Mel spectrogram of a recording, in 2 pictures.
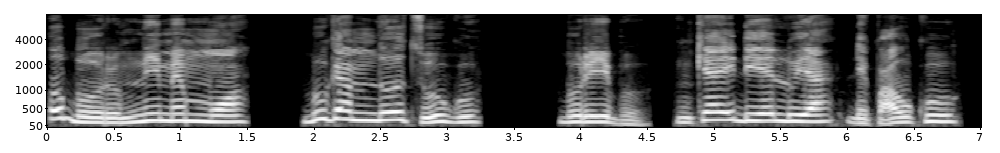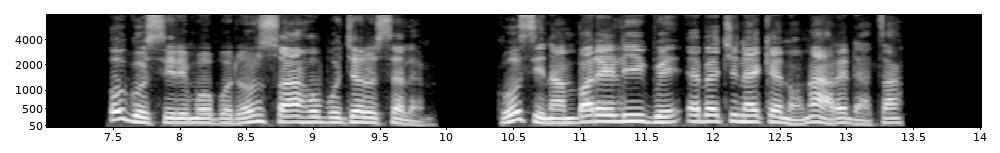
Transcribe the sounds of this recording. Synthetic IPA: o˦bu˨ɾu˨m̩˦ni˦me˦m̩˦mʊ˦ɔ˦ | bu˦ɡa˦m̩˦no˦tu˨u˦ɡʷu˦ | bu˨ɾi˨bṵ˨ | ŋ̩˨ke˦ɪ˦dɪ˦e˦lu˦ja˦dɪ˨kʷa˨u˦kʷuː˦ | o˦ɡo˨si˨ɾi˨m̩˨o˨bo˨do˨n̩˦sɔ˦a˦ɦʊ˦bʊ˨d͡ʒe˦ɾu˦sa˦lḛ˨m̩˨ | ko˦si˨na˨m̩˨ba˦ɾe˦li˦ɡʷe˦ʔe˦be˦t͡ʃi˦ne˦ke˦nɔ̰˨na˨ɾɪ˦da̰˨ta˦

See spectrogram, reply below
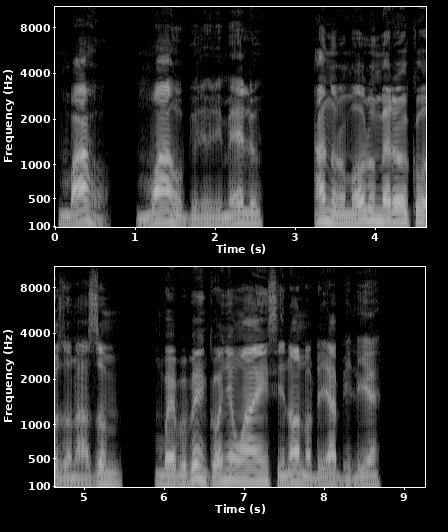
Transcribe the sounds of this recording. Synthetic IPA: ŋ͡m̩˨ɡ͡ba˦a˦ɦʊ̰˨ | m̩˨mʊ˦a˦ɦʊ˨bi˨ɾi˨ɾi˨m˦e˦lu˦ | a˦nʊ˨ɾʊ˨m̩˦o˦ɾu˦me˦ɾo˦ko˦˨zɔ˨na˨zʊ˦m̩˦ | ŋ͡m̩˨ɡ͡be˨bu˨be˦ŋ̩˨k̬o˦ɲe˦ŋʷa˨ɲɪ˦si˨nɔ˦nɔ˨dʊ˨ja˦bi˨li˦e˦

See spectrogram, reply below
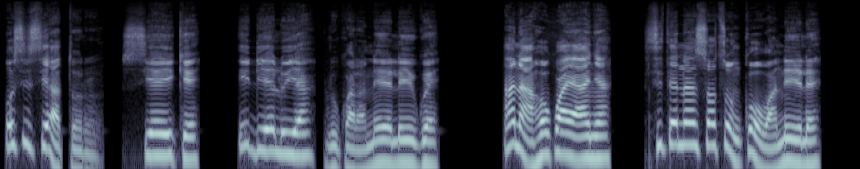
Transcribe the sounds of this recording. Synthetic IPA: o˦si˦si˦a˨tʊ̰˨ɾʊ̰˨ | si˦e˦i˦ke˦ | i˦dɪ˨e˦lu˦ja˦ɾu˨kʷa˨ɾa̰˨neː˦le˦i˦ɡʷe˦ | a˦na˨a˨ɦʊ˦kʷa˦ɣa˦a˦ɲa˦ | si˦t̬e˦na˨n̩˦sɔ˦tʊ˦ŋ̩˨kʊ˦˨wa˨niː˦le˦

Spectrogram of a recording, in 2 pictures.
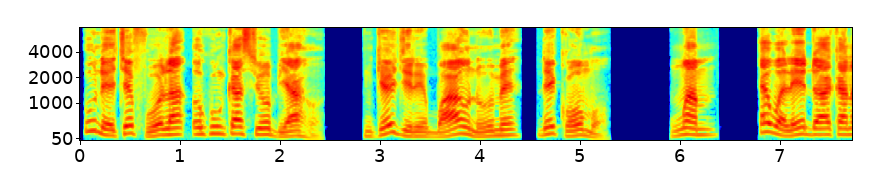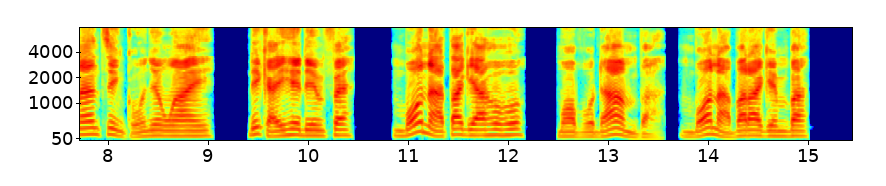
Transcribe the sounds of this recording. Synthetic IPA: u˦ne˨t͡ʃe˦fu˨o˦la˦o˦kʷu˦ŋ̩˦ka˦si˦o˦bi˨a˦ɦʊ̰˨ | ŋ̩˨ke˦d͡ʒi˨ɾi˨ɡ͡ba˨a˦ʊ˦nu˨u˦me˦dɪ˦kʊ˦ʊ˦mʊ̰˨ | ŋʷa˦m̩˦ | e˦wʷe˨lɪ˨˦ɪ˦dʊ˦a˦ka˦na˨n̩˦tɪ˦ŋ̩˨ko˦ɲe˦ŋʷa˦ɲɪ˦ | dɪ˦ka˨i˦ɦe˦dɪ˨m̩˦fe˦ | m̩˨ɡ͡bɔ˦na˨a˨ta˦ɡɪ˦a˦ɦʊ˦ɦʊ˦ | m˨ɔ˨bʊ˨da˦m̩˨ba̰˨m̩˨ɡ͡bɔ˦na˨a˨ba˦ɾa˦ɡɪ˦m̩˦ba˦

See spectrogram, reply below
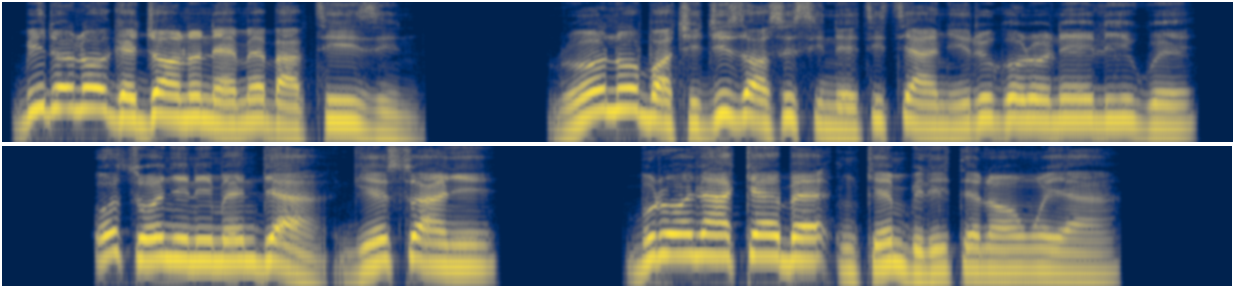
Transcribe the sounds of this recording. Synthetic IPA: bi˦do˦no˦ɡe˨d͡ʒɔ˦˨nʊ˦ne˨me˦ba˨b̚ti˦zḭ˨n̩˨ | ɾu˨o˦nu˦bɔ˨t͡ʃɪ˨d͡ʒi˦s̬ɔ˨s̬i˦si˨ne˨ti˦ti˦a˨ɲɪ˦ɾu˦ɡo˦ɾo˦ne˦li˦ɡʷe˦ | o˦tu˨o˦ɲe˦ni˦me˦n̩˦dɪ˦a̰˨ɡɪ˨e˦su˦a˨ɲɪ˦ | bʊ˦ɾo˦ɲe˦a˦ke˦be˦ŋ̩˨ke˦m̩˦bi˨li˦te˦nɔ˦ŋʷʊ˦ja˦

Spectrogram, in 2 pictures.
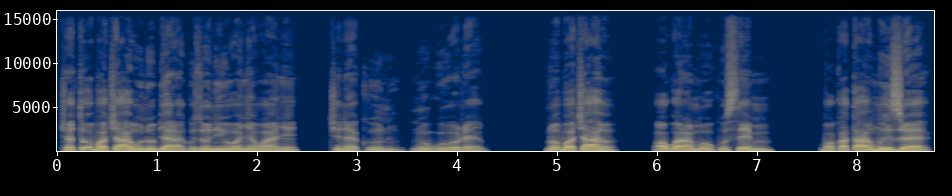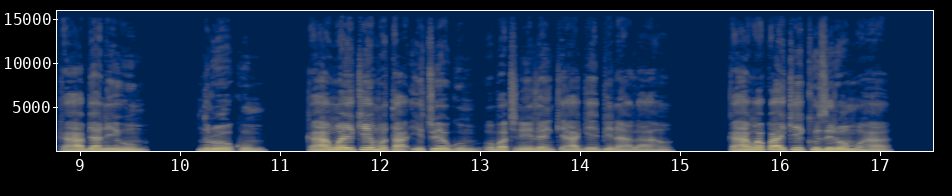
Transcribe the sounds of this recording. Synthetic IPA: t͡ʃe˨tʊ˦bɔ˨t͡ʃɪ˨˦a˦ɦʊ˨u˦nu˨bja˨ɾa˨ɡu˨zo˦ni˦ɦu˦o˦ɲe˦ŋʷa˨ɲɪ˦ | t͡ʃi˦ne˦kuu˦nṵ˨nu˦ɡʷu˦ɦʊ˦ɾḛ˨b | nʊ˦bɔ˨t͡ʃa˦ɦʊ̰˨ | ɔ˦ɡʷa˨ɾa˨m̩˦o˦kʷu˦sɪ˦m̩˦ | k͡pɔ˨kɔ˦ta˦ʊ˦mʊ˦i˦zre˨lka˨ɦa˦bja˦ni˦ɦu˦m̩˦ | nʊ˦ɾo˦kʷu˦m̩˦ | ka˨ɦa˦ŋʷe˦i˦kɪ˦mʊ˨ta˨ʔi˦tu˨e˦ɡʷu˨m̩˦ʊ˦bɔ˨t͡ʃɪ˨ni˦le˦ŋ̩˨ke˨ɦa˦ɡe˨bi˦na̰˨la̰˨a˦ɦʊ̰˨ | ka˨ɦa˦ŋʷe˦kʷa˦i˦ke˦ku˨zi˦ɾʊ˦mʊ̰˨ɦa˦

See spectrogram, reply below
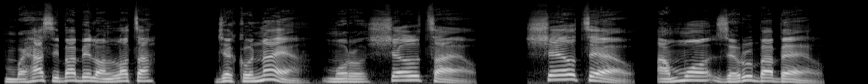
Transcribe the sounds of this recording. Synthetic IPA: ŋ͡m̩˨ɡ͡be˨ɦa˦sɪ˨ba˦bi˦lɔ˨n̩˨lɔ˦ta˦ | d͡ʒe˨ko˨na˦ja̰˨mʊ˨ɾʊ˨ʃɛ˦lta̰˨l | ʃɛ˦ltɛ˦˨l | a˨mʊ˦ɔ˦ze˨ɾu˦ba˦bɛ˦˨l

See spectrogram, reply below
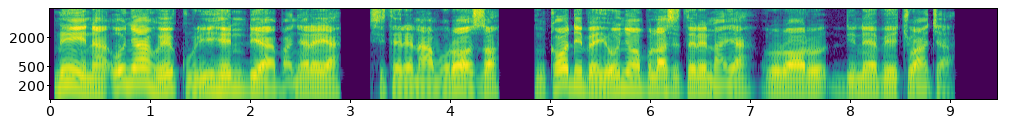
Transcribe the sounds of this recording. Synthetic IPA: ni˦ɦi˨na˨ʔo˦ɲe˦a˦ɦʊ˨e˦kʷu˨ɾi˦ɦe˦n̩˦dɪ˦a˨ba˨ɲe˦ɾe˦ja˦ | si˨te˨ɾe˨na˨a˨ɡ͡bʊ˨ɾʊ˦ɔ˨zɔ˦ | ŋ̩˨kɔ˦dɪ˦be˨ɣo˦ɲe˦ɔ˦bʊ˦la˦s̬i˦t̬e˦ɾe˦na̰˨ja˦ɾʊ˦ɾɔ˦ɾʊ˦dɪ˦ne˦be˦t͡ʃʊ˦a˨d͡ʒa̰˨

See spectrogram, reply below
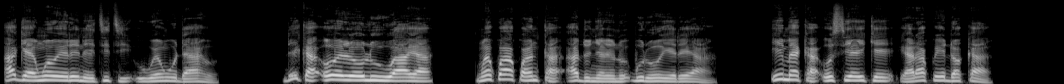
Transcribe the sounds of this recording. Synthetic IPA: a˦ɡe˨ŋʷo˦ɣe˦ɾe˦ne˨ti˦ti˨u˨we˨ŋ̩˦ʊ˦da˨a˦ɦʊ̰˨ | dɪ˦ka˨ʔo˦ɣe˨ɾe˨˦o˦lu˦wa˦ɣa˦ | ŋʷe˦kʷa˦a˦kʷa˨n̩˦ta˨ʔa˦dʊ˨ɲe˨ɾe˨no˨k͡pu˦ɾo˦ɣe˨ɾe˦a̰˨ | i˦me˦ka˨ʔo˦si˦e˦i˦ke˦ɣa˨ɾa˦kʷɪ˦dɔ˦ka̰˦˨

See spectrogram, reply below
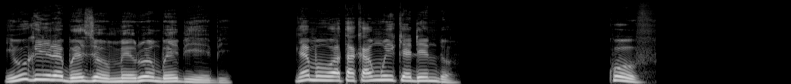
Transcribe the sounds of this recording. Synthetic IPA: i˨wu˦ɡɪ˦ni˦le˦bʊ˨e˦zi˦o˨m̩˦me˦˨ɾu˦o˦ŋ͡m̩˨ɡ͡be˦bi˨jḛ˨bḭ˨ | ɲe˦mʊ˨˦wa˦ta˦ka˦ŋʷ˦i˦ke˦dɪ˦n̩˦dʊ̰˨ | kʷo˦˨f

